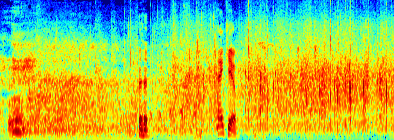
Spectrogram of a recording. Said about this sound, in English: Finally, the applause I've been waiting so long for.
